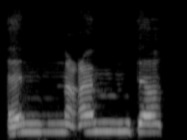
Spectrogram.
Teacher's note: Ingat, nun sama mim sakinah itu sifat gunnahnya bukan hanya ditunaikan ketika mereka bertasydid atau nun musyaddada atau mim musyaddada, tapi mereka tetap ditunaikan dalam keadaan izhar pun. Nun sukun itu tetap ditunaikan sifat gunnahnya.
